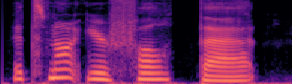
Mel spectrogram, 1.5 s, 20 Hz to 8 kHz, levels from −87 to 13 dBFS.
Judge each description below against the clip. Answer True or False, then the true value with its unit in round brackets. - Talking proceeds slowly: False (205 wpm)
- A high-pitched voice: True (200 Hz)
